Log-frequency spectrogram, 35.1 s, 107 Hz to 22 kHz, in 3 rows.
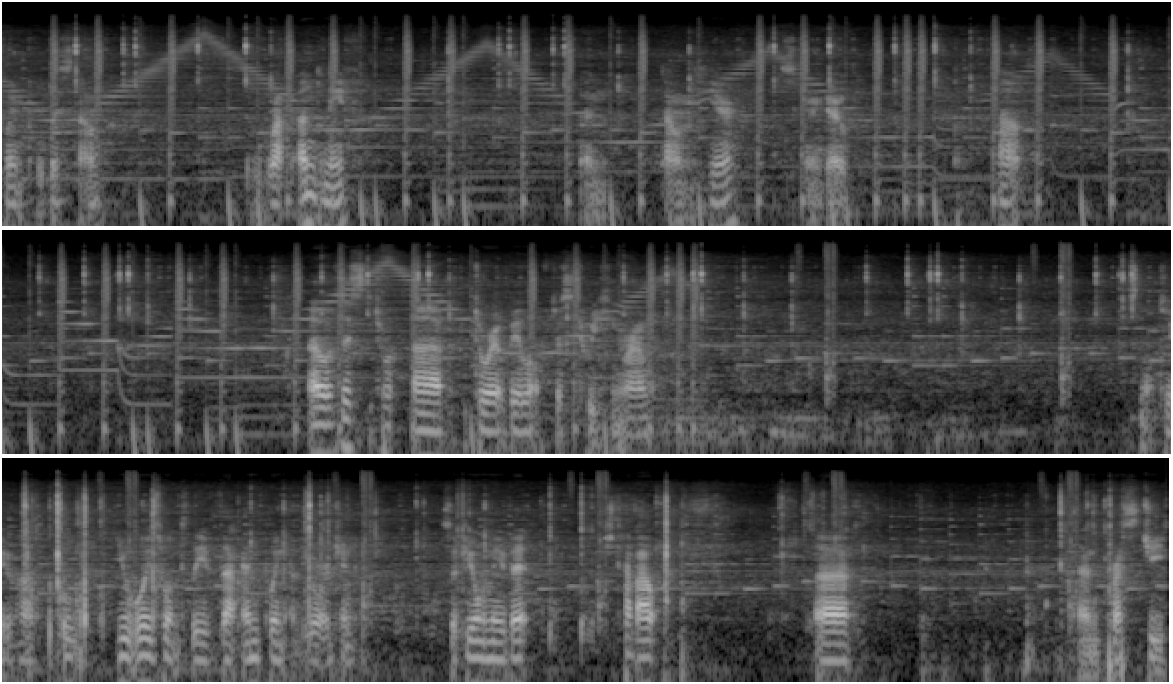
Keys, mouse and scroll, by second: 0.1 right click, 1.7 click, 1.7 right click, 2.4 middle click, 2.9 click, 3.7 middle click, 4.6-7.2 right drag, 7.2 middle click, 7.6-9.4 drag, 9.4 middle click, 10.2 click, 10.6-11.9 middle drag, 11.9 click, 12.1-13.4 right drag, 13.4-14.7 middle drag, 14.8-15.9 right drag, 15.9 middle click, 17.9-18.9 right drag, 19.1 right click, 20.1 middle click, 20.2-22.7 right drag, 24.0 ctrl+z, 24.9 middle click, 25.8 ctrl+z, 26.7 Tab, 27.4 Tab, 29.7 KP_7, 30.2 KP_7, 34.3 g.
